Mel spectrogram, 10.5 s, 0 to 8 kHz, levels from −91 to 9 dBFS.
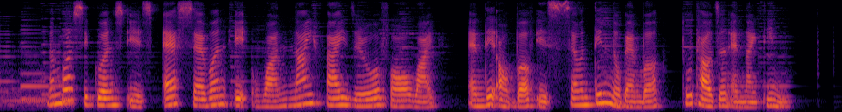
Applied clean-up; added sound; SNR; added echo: neural mask model RNNoise.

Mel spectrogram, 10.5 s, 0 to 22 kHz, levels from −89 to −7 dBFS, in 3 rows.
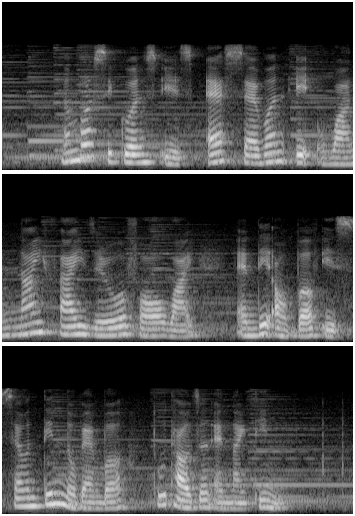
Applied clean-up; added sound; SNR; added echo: none; Harp; 17 dB; none.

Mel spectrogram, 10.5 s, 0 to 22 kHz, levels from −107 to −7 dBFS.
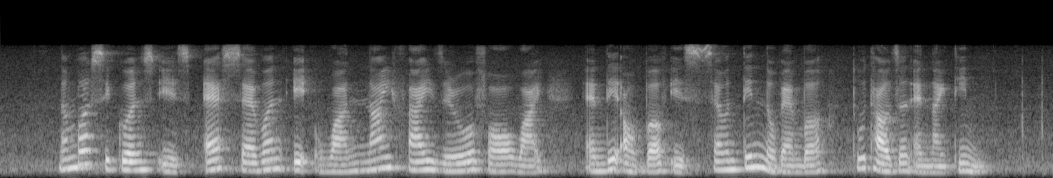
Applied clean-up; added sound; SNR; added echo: none; none; none; none.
